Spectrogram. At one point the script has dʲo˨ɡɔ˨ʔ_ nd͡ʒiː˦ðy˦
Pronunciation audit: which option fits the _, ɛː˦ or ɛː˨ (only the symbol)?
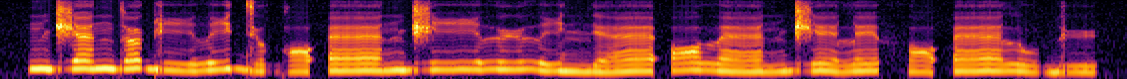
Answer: ɛː˦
